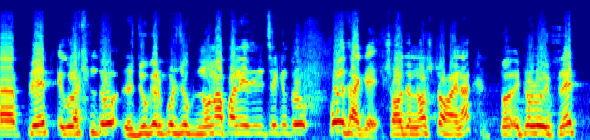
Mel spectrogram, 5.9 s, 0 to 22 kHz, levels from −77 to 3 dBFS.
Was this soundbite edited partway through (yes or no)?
no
